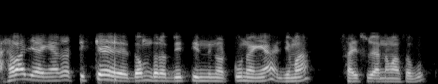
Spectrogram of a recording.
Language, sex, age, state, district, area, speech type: Odia, male, 45-60, Odisha, Nuapada, urban, conversation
